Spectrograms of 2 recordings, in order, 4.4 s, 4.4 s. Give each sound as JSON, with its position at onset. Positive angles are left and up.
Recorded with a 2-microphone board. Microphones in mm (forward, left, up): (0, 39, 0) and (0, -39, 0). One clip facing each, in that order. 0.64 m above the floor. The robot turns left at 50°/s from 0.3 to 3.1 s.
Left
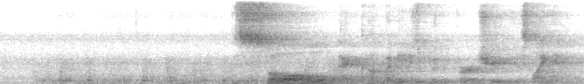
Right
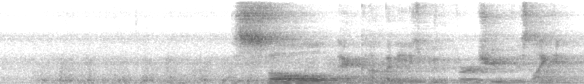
{"t": 1.7, "sound": "a man speaking", "side_deg": 25, "distance_m": 0.5}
